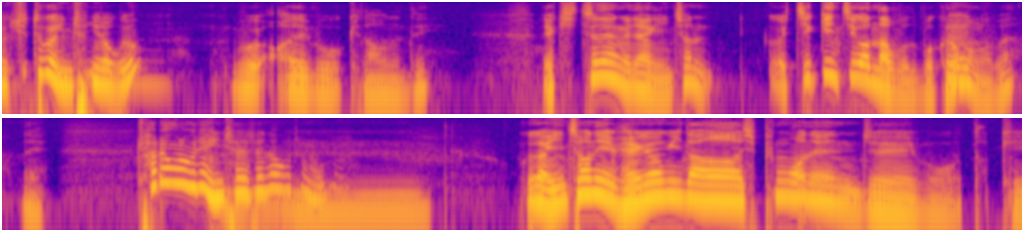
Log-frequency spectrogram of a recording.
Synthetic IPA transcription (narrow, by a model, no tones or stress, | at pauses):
ek̚ɕ͈ʰi̥tʰɯɡaint͡ɕʰʌɲiɾaɡojo | mʌa̰mwʌkʰenaonɯnde̞ | ek̚ɕ͈ʰi̥tʰɯnɯnkɯɲaŋint͡ɕʰʌn | kɯt͡ɕ͈ik͈int͡ɕ͈iɡʌnːabodmwʌkɯɾʌnŋɡʌnɡʌbajone̞ | t͡ɕʰaɾjʌŋɯɭkɯɲaŋint͡ɕʰʌnesʰenabod͡ʑomo | kɯɲikaint͡ɕʰʌɲipe̞ɡjʌŋidaɕʰi̥pʰɯnɡʌnɯnid͡ʑe̞mwʌ̰t͈ḁkʰḭ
